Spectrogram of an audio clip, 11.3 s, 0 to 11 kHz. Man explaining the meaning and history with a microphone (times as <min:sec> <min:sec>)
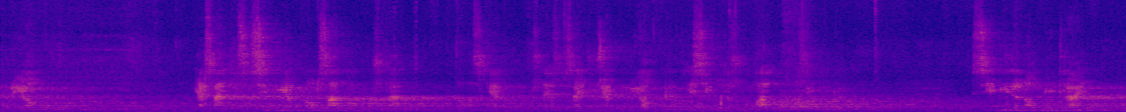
0:00.0 0:00.8, 0:01.9 0:08.6, 0:09.7 0:11.2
